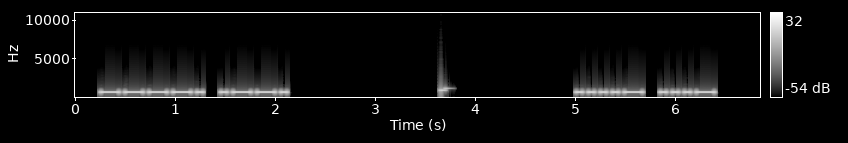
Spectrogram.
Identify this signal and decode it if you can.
Morse code, heard as a keyed tone, about 20 wpm, 700 Hz. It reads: 9 P 4 V
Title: Single-Letter Single-Number 20wpm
